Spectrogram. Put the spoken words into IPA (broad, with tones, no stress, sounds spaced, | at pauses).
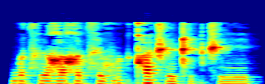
w ʌ˩ t͡sʰ ɘː˩ ʁ ɐ˩ χ ɘ˩ t͡sʰ ɛ˩ xʷ w ɐ˥ k qʰ ə˞˥ t͡ʃʰ ɘː˩ ʈʰ e˩ k t͡ʃʰ eː˩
